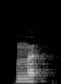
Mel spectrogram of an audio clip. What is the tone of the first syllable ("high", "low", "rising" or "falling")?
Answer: high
